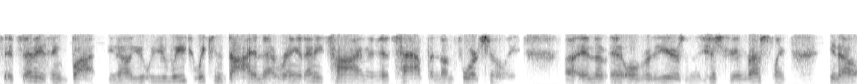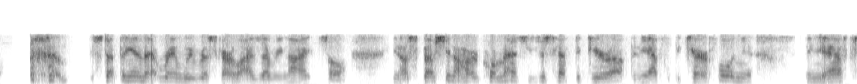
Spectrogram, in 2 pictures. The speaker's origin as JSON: {"language": "English", "country": "United States", "tie": "born or raised there", "said": "I'm an American kid that got brought up on football and baseball here."}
